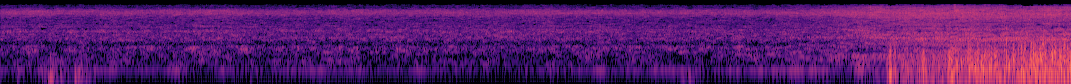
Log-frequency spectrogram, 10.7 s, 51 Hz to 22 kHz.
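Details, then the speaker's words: Lasko Weather Shield 20-inch box fan, heavily used for about a year, after cleaning and oiling service, on high speed: smooth, steady low hum and air rush with no scraping or clicking, a louder gust near the end; healthy, normal running. "Seems like this is very good electrically as well as mechanically, so to speak."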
